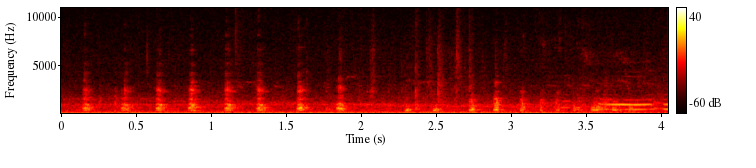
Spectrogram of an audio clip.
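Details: Live-streamed chicken flock of hens and a Rhode Island Red rooster: evenly spaced clucks, about four or five per second, followed by a drawn-out tonal croon, with a low hum underneath.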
